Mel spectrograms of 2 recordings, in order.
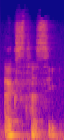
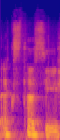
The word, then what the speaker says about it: Xtasi: meaning of its name, "Xtasi." So the name we choose actually comes from Tim's nickname, which has the same pronunciation with the word ecstasy.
